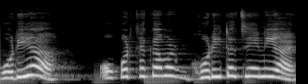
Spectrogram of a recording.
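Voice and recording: A woman puts on a shaky character voice at a moderate pace. Music plays in the background.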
